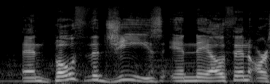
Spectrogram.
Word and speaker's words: Neothen: We have Saint Neothen, and both the G's in Neothen are silent. So just remember that. When you're pronouncing Neothen, both the G's in his name are silent.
